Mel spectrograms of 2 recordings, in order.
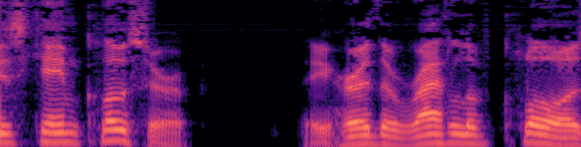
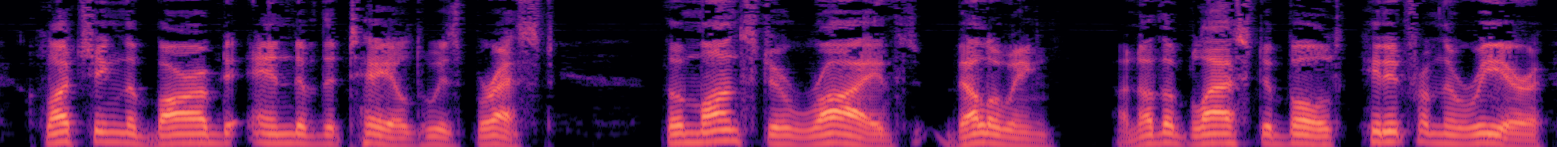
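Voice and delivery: ordinary delivery

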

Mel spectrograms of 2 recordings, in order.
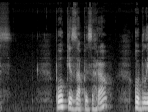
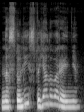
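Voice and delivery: ordinary delivery, nothing marked

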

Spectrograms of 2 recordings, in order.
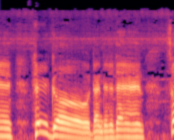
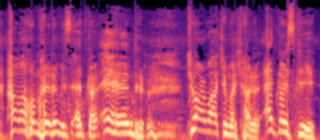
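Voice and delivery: bright, slow host intro, higher; upbeat channel intro; 4 semitones higher than usual. Acted. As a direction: announce yourself like a show host. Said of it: "Mag-intro muna ako".

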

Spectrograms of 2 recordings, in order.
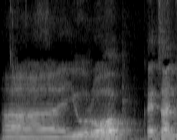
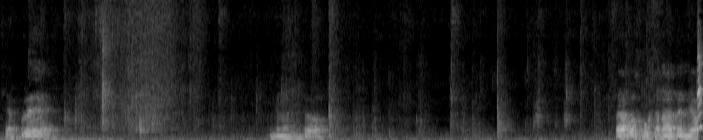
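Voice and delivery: muffled behind closed visor; through a welding helmet; 3 semitones higher than usual. Real, not acted. Seen 0: Helmet with air hose worn over face throughout; references bare-faced.

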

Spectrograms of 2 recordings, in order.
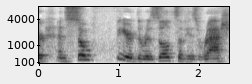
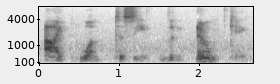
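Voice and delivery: low, jerky clockwork voice; a lightly voiced clockwork man, stiff and jerky; 6 semitones lower, 5 dB quieter than usual. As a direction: speak like a wind-up machine, in lightly jerky bursts. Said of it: "in his jerky voice".

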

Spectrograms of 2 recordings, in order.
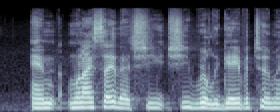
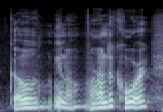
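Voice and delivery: ordinary delivery

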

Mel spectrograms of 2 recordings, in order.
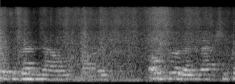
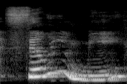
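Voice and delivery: silly me; 8 semitones higher, 7 dB louder, much slower than usual. Real, not acted. Scolds herself after camera mistake.

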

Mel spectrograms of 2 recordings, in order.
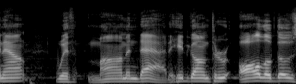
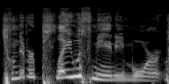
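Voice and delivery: imitating sad little son; 4 semitones higher than usual. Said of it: "he said".

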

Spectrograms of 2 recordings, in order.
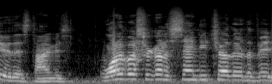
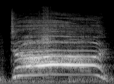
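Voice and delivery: high, loud battle cry; yell; 14 semitones higher, 11 dB louder than usual. Real, not acted. Gamer yelling at the screen mid-level. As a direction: bellow it at the screen.

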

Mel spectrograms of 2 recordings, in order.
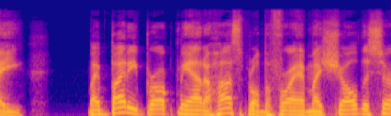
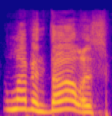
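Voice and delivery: high, squeaky disbelief on what; shocked at the price; 8 semitones higher than usual. Retold or imitated. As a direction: shoot up in pitch, stunned by the price. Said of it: "I'm like".

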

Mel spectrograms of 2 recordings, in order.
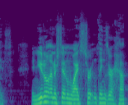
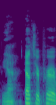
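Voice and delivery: ordinary talk

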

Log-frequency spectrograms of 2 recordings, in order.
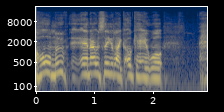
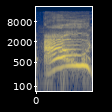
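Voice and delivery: mock shout; 13 semitones higher, 5 dB louder than usual. Retold firing scene.

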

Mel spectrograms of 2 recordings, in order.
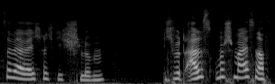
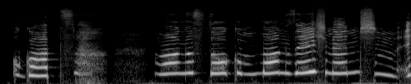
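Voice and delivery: high, loud anxious wail; nervous panic; 11 semitones higher, 5 dB louder than usual. Real, not acted. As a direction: wail in dread of tomorrow. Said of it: "ich bin so nervös". (hohes, nervöses Jammern)

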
